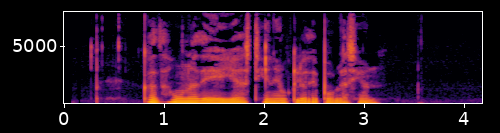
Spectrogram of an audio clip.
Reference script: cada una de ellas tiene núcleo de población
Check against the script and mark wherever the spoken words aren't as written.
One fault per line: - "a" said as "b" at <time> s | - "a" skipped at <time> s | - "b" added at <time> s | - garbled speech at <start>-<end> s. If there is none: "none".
none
